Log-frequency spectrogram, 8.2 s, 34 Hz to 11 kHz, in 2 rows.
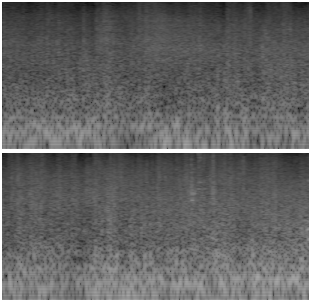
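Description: Heavy naval 18-inch guns firing in the video game Ultimate Admiral: Dreadnoughts, a dense continuous rumble of booming artillery and distant explosions with no clear separate shots, loud throughout.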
